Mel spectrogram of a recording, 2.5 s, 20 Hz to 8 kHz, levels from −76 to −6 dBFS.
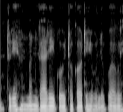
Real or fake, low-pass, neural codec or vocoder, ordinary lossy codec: real; 7.2 kHz; none; none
